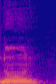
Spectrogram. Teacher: its nasal tone so it's also classified as a nasal letter so it's a combination of two articulation points coming together lingual and nasal and as we pronounce the noon we have a lingual articulation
